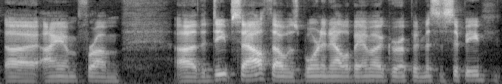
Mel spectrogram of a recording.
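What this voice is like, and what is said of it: Southern US accent. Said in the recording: “you will probably start to hear the vestiges of my Southern accent or my Southern accent outright”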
